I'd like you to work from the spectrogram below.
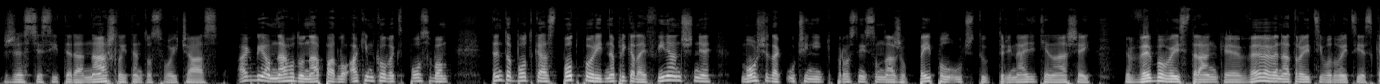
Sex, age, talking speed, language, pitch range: male, 30-49, 155 wpm, Slovak, 110-140 Hz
